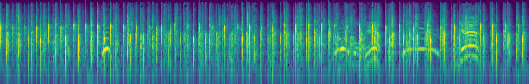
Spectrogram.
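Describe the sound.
An audience claps at a comedy show, a rapid, continuous patter of many hand claps that runs the whole time while people talk loudly over it.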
